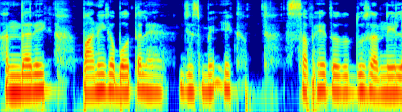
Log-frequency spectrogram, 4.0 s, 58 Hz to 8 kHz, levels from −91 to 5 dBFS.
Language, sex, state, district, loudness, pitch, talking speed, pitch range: Hindi, male, Jharkhand, Ranchi, -18 LUFS, 145 Hz, 165 wpm, 140-150 Hz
